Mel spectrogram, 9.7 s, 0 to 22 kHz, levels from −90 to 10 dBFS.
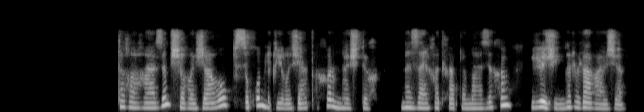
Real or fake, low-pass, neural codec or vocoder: fake; 7.2 kHz; codec, 32 kHz, 1.9 kbps, SNAC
